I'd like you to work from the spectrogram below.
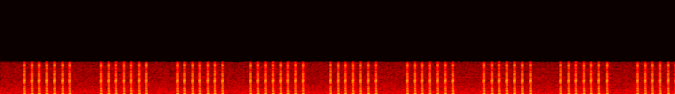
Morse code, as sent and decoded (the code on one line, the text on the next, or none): none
